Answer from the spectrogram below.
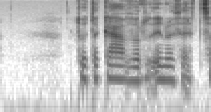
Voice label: "gafr", Welsh

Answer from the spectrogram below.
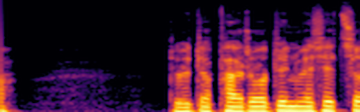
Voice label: "parod", Welsh

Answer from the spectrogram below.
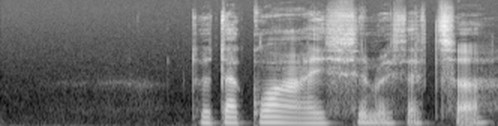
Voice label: "gwaeth", Welsh

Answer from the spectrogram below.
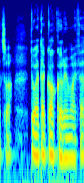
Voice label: "gogr", Welsh

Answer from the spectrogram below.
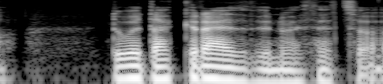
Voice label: "greddf", Welsh

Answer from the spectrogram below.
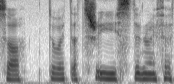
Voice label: "trist", Welsh

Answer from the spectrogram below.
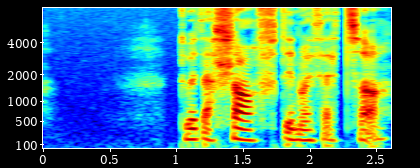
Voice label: "llofft", Welsh

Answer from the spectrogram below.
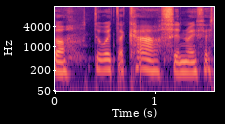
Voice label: "cath", Welsh

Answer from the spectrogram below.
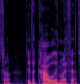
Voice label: "cawl", Welsh

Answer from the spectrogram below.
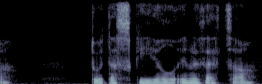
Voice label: "sgiil", Welsh

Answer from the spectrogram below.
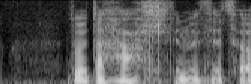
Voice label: "hallt", Welsh

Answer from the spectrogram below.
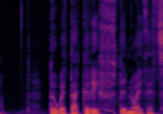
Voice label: "grifft", Welsh

